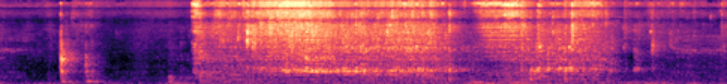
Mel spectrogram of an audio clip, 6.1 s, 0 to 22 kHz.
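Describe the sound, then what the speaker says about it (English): Two cups of water, about 400 millilitres, pour into flour for salt dough. A steady, moderate splashing stream lasts several seconds, starts after a short knock and fades toward the end. No one talks. "all you have to do is add 2 cups of water, which is about 400 millilitres"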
